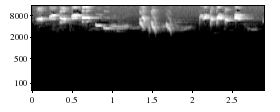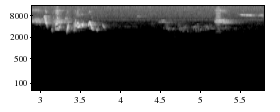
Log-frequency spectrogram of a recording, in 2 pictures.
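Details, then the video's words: Tame European robin singing from a garden tree in November 2020, recorded on a camera's built-in microphone; rapid high twittering and sliding whistled phrases in bursts, fading to soft thin notes after a pause. "Robin Singing in the Tree"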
